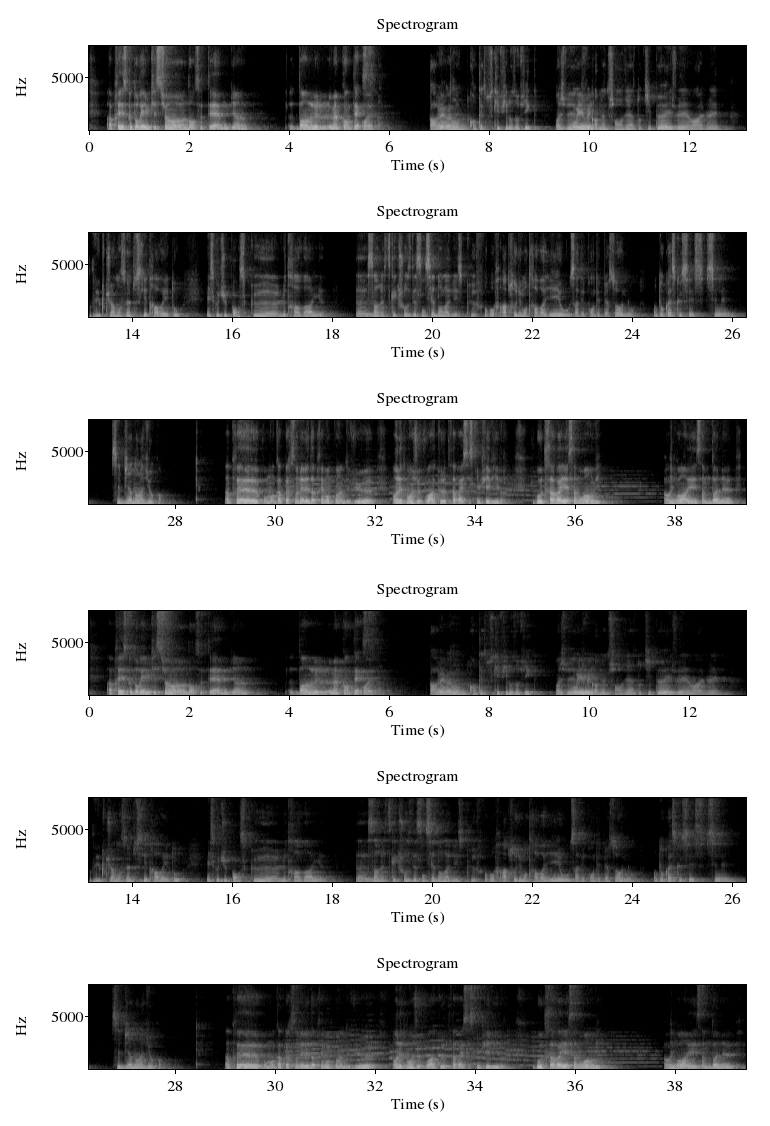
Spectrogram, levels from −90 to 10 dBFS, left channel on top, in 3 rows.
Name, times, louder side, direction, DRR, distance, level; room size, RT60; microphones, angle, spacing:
voice 1, 0.4-3.2 4.0-5.5 7.0-7.5 9.7-10.1 18.7-19.0 27.1-27.4 29.0-32.0 32.4-36.5 37.9-39.2, left 3 dB, 50° left, 0.5 m, -26 dB
voice 2, 6.8-8.9 9.3-12.7 13.2-15.0 15.5-17.9 18.5-24.1 24.4-26.1 26.7-27.8 37.8-38.1, left 3 dB, 85° left, 0.7 m, -33 dB
Trumpet, 30.1-37.7, right 1 dB, 45° right, 3.3 m, -52 dB
16.5 x 11.5 x 6.1 m
head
